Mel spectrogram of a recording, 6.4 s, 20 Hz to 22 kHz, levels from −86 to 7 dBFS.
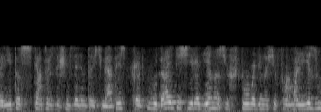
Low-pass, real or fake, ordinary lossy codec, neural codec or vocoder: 7.2 kHz; fake; AAC, 16 kbps; autoencoder, 48 kHz, 32 numbers a frame, DAC-VAE, trained on Japanese speech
